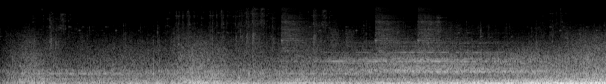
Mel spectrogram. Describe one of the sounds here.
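A low rushing whoosh swells as mist rises.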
